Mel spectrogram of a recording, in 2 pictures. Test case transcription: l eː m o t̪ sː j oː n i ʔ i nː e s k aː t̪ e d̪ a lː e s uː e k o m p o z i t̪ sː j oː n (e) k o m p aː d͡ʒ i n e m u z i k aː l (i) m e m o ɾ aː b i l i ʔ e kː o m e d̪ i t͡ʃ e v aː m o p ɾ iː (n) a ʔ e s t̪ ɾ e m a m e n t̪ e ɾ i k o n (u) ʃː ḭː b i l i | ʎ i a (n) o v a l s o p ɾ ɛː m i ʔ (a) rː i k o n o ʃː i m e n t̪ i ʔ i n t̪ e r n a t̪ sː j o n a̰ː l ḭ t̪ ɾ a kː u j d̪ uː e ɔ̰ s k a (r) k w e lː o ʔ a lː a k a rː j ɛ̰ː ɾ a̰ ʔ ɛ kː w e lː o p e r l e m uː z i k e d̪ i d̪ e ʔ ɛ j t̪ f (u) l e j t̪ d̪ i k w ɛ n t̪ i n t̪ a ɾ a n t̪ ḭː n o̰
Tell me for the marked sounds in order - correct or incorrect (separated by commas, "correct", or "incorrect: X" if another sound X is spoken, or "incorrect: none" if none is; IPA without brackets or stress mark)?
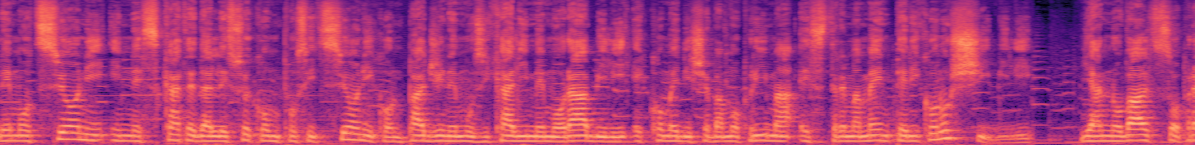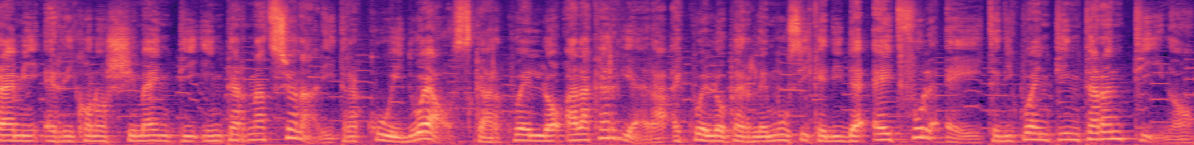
incorrect: i, correct, incorrect: m, incorrect: o, incorrect: nː, incorrect: e, correct, correct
